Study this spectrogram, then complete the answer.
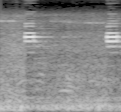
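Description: Evening rush-hour traffic crawls along a jammed road in Bicutan, Taguig, in the Philippines, a steady roadway rumble with two bright car horn toots, one early and one near the end, beneath a voice.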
